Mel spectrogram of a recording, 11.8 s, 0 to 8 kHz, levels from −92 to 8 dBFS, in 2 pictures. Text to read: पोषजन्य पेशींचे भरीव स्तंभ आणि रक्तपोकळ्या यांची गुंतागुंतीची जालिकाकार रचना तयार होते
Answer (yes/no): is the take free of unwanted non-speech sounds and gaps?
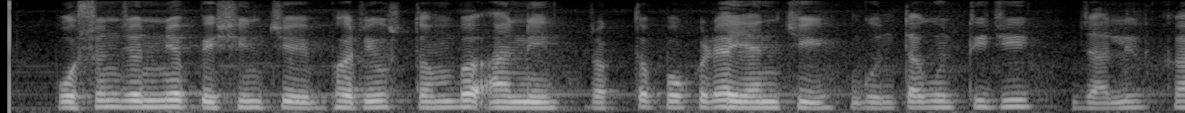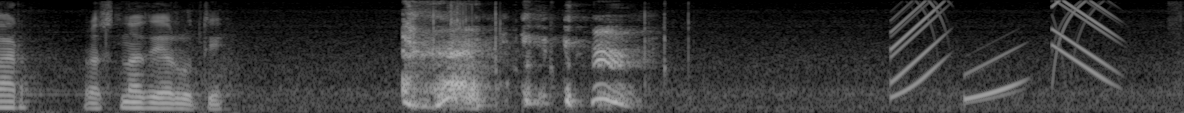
no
